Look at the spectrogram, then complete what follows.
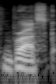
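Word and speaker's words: brusque: I'm actually confused how this word is pronounced. Oh, it's brusk.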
